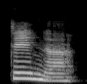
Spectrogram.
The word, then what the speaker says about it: dinner: Dinner, dinner. Police, police. Okay, so let's listen again to stress on the first syllable. We have market, letter, dinner.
